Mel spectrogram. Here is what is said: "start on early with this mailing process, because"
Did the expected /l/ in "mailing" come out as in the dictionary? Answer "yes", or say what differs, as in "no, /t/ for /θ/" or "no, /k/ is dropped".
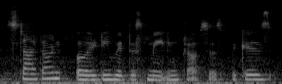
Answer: no, /n/ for /l/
